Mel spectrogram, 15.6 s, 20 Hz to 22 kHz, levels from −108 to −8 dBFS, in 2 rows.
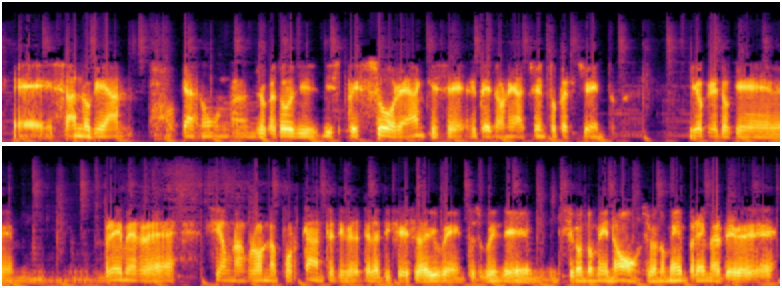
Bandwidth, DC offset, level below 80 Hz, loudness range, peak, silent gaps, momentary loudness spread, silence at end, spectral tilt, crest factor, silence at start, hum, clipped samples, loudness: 12 kHz; under 0.1%; -44 dBFS; 3 LU; 0 dBFS; none; 10 LU; 0 s; -6 dB/octave; 16 dB; 0.1 s; none; under 0.1%; -15 LUFS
